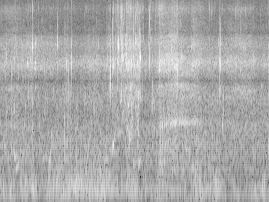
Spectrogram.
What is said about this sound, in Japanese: ビタビタ聞こえると思いますけどね。はい、今、氷の上を泳いで、撮影、撮影じゃないや、録音しています。で、氷のところに来ると、あの、ちょっと音が変わるんですね。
